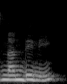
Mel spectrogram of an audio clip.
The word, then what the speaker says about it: Nandini: was very uh so my name is nandini which for me it sounds really nice it's three syllables but somehow you know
